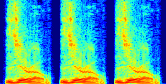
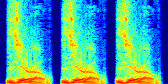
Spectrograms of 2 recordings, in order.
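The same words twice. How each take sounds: The two takes are said the same way.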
